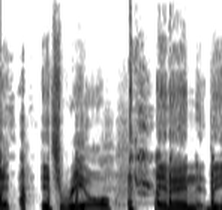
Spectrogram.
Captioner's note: laughs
